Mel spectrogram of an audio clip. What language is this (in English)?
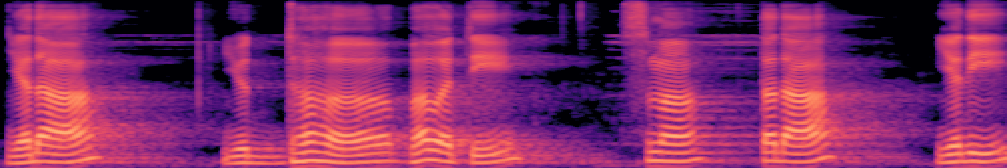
Sanskrit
